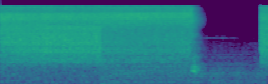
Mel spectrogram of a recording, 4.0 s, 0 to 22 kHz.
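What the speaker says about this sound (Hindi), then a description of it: "अब कुकर की लिड लगाएंगे और बस 2 सीटी आने तक वेट करेंगे" A pressure cooker's whistle blows on the stove while arbi (taro root) cooks inside, a loud continuous hissing jet of steam that holds steady for about three seconds, then cuts off abruptly and briefly bursts again.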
